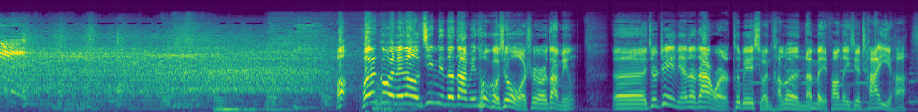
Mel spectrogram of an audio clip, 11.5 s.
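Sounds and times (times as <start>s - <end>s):
audience applause: 0.0s - 5.0s
speech: 4.2s - 11.4s.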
